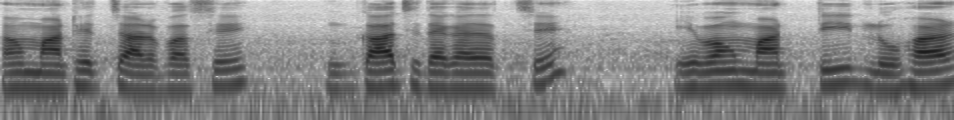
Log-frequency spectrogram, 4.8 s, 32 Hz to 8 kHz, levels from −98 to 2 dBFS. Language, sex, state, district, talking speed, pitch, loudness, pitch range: Bengali, male, West Bengal, North 24 Parganas, 100 wpm, 145 Hz, -19 LUFS, 140-155 Hz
